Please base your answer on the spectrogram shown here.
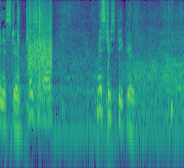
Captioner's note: some Applause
